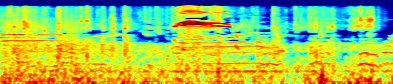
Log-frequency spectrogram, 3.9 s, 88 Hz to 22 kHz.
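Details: A herring gull chick, about 2–4 months old and thought by the owner to be female, begs for scones with a thin, high, whistled call in one short burst, with faint background noise.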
